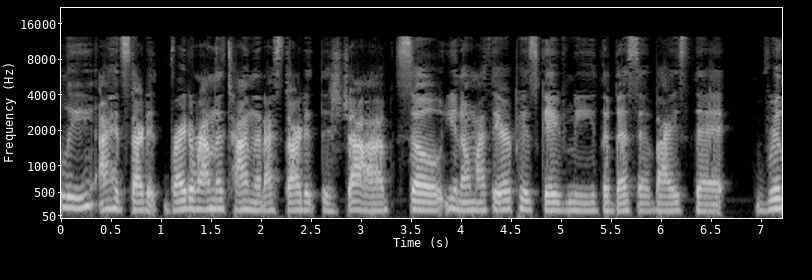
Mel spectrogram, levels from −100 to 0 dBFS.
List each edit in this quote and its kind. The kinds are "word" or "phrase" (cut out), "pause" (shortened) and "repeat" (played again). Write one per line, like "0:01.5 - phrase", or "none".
0:01.0 - word
0:03.3 - pause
